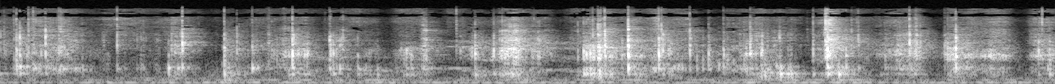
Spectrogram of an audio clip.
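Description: A medium, hollow white plastic cream jar with a lid and label is tapped and scratched on its lid and sides with fingertips, nails and rings. The result is a quiet, dense run of crisp, bright clicks and scratchy rustling with very little low end.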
